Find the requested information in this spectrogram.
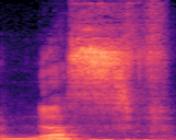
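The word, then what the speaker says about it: نصف: would say in English almost nobody will pronounce the fa on the end of this word they'll always say in fact I had to kind of articulate it there to remember to say it because everyone will say sa because it's just so much easier than so watch out you write it differently than you actually pronounce it so seven and a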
